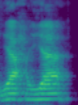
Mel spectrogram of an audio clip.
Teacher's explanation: ha itu dibaca wastul halqi di tengah di tengah tenggorokan · Ha sering sekali ditemukan membacanya itu dikolkolahkan. Yahya, ha itu dibaca wastul halqi, di tengah tenggorokan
